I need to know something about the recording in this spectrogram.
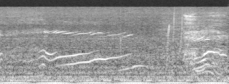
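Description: A high, squeaky, wavering whine from the cartoon's soundtrack, a run of short glides that mostly rise in pitch over about a second, with another starting near the end. Underneath is a steady low hum that dips a few times a second.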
